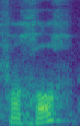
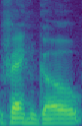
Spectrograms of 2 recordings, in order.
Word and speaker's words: Van Gogh: ear off like Vincent Van ho try pronouncing the Dutch way for fun fun or keep saying Van Gogh when you speak a different language you'll probably still see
